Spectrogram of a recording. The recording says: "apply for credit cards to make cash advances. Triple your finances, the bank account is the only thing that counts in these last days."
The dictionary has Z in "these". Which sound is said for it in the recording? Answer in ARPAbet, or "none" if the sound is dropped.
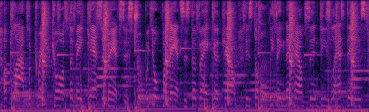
Z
